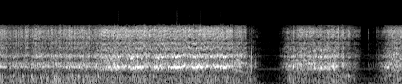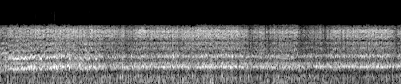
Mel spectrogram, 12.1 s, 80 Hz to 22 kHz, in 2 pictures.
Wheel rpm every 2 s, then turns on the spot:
230, 170, 80, 180, 230, 230.
none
